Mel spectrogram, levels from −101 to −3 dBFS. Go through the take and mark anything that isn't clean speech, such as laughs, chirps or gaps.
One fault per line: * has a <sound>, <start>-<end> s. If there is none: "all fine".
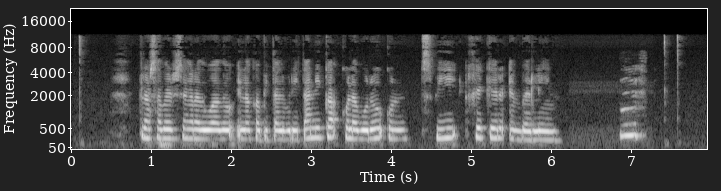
* has a laugh, 6.9-7.2 s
